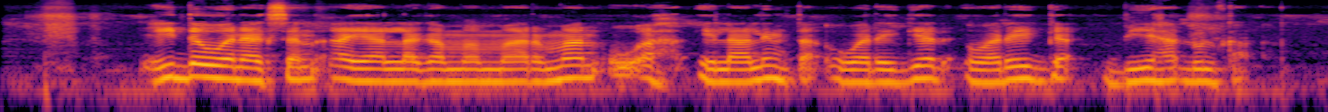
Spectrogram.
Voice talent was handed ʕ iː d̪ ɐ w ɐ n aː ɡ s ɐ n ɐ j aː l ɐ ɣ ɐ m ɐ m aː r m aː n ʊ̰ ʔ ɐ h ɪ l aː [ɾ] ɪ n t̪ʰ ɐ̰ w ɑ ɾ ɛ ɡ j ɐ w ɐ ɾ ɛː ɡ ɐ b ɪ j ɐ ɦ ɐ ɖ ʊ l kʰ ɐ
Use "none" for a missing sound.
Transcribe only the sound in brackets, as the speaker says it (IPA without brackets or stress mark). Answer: l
